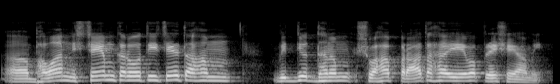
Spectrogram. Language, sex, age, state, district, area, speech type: Sanskrit, male, 30-45, Karnataka, Mysore, urban, spontaneous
